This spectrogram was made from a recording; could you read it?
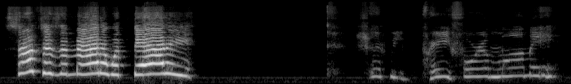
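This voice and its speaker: A woman's voice: very high-pitched, takes it slowly, sharp tone, heavily acted. A woman voicing a worried, pleading small child in a comic radio play reading.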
